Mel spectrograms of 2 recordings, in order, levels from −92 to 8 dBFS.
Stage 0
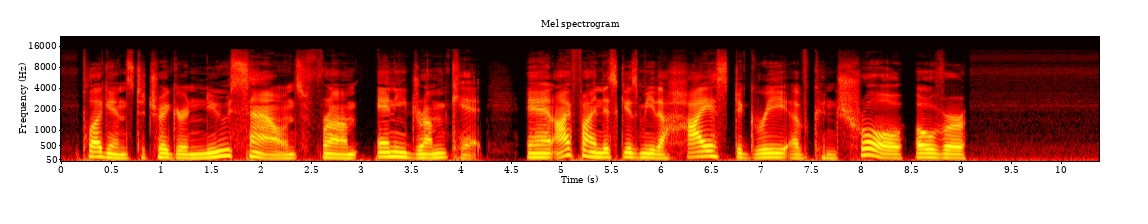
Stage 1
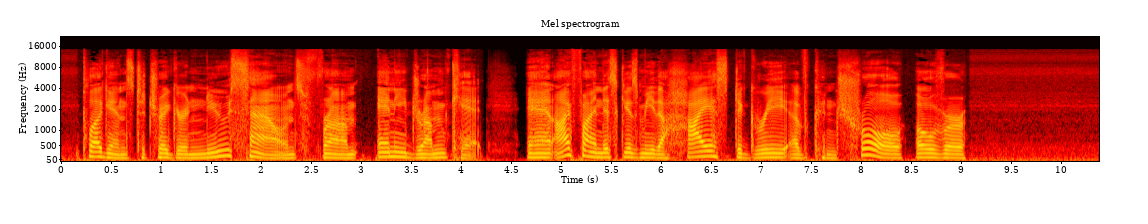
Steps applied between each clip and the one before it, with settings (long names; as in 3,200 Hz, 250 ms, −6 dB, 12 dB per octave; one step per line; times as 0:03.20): every bin compressed towards the loudest bin 2 to 1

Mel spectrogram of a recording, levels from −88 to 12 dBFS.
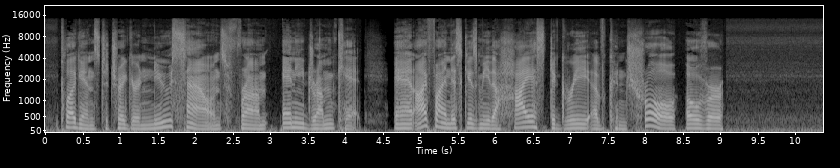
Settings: parametric band 230 Hz −4.5 dB 0.47 octaves
level +1.5 dB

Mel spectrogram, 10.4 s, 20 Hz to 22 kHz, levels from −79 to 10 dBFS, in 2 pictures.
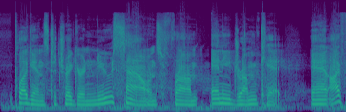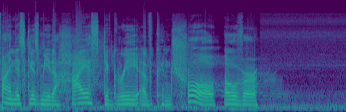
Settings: frequency shifter +100 Hz
wave folding −9.5 dBFS
echo through a band-pass that steps 101 ms, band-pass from 3,700 Hz, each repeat −0.7 octaves, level −10.5 dB
level −3 dB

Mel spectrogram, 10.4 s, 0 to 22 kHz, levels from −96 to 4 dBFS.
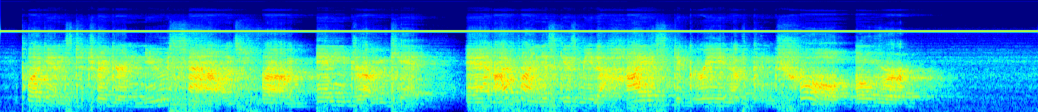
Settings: high-pass with resonance 1,200 Hz, resonance Q 1.8
rectangular room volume 3,300 cubic metres, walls furnished, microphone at 4.3 metres
switching amplifier with a slow clock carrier 6,900 Hz
level −4 dB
